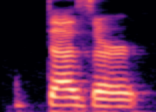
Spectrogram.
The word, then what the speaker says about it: desert: Yeah, so we pronounce the second as if it was the last meal of the day, so dessert. and the first as desert.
